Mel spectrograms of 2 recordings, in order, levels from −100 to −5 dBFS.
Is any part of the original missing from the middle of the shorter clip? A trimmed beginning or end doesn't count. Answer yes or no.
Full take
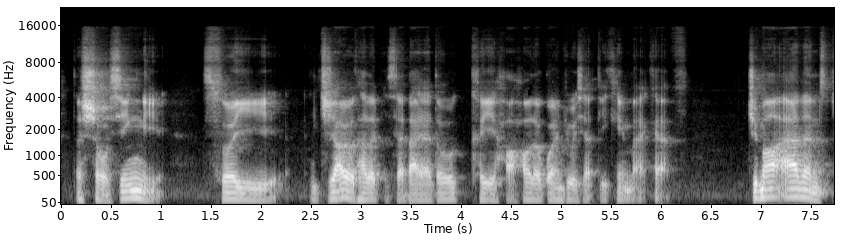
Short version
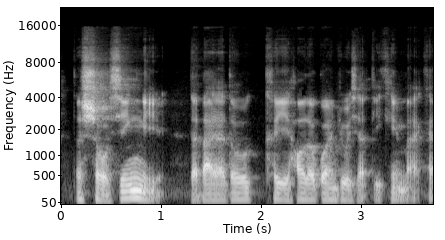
yes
